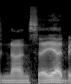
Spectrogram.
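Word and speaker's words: Adnan Syed: You mean Adna Ansayed? – Well, right, yeah, it's spelled in an odd way, right, but it's, yeah, I think we can kind of decipher it as Adnan Sayed.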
